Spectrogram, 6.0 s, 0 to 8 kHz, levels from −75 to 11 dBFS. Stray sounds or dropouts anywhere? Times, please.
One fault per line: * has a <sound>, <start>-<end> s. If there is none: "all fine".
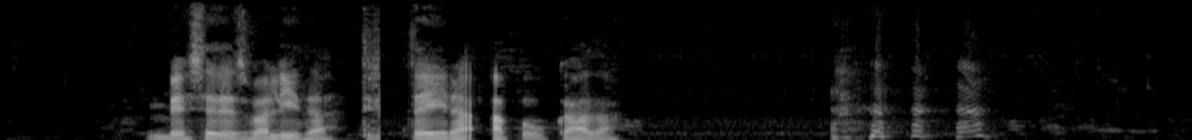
* has a dropout, 1.9-2.0 s
* has a laugh, 4.1-5.0 s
